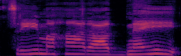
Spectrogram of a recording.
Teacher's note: అంటే ఇవి రెండు కలిసినప్పుడు జ్ఞ అవుతుంది. దీనికి ఈకార దీర్ఘం ఇస్తే జ్ఞే అనే ముక్కుతో అనునాసిక ధ్వని వచ్చేలా పలకాలన్నమాట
